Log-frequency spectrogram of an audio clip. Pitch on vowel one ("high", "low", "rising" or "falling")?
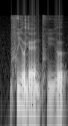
falling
